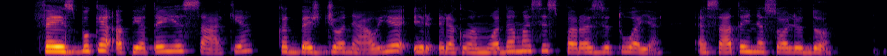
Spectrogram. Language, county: Lithuanian, Marijampolė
